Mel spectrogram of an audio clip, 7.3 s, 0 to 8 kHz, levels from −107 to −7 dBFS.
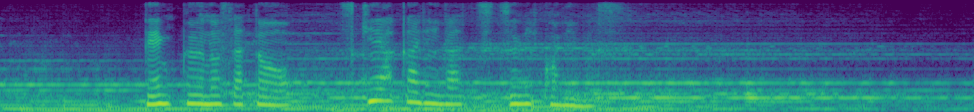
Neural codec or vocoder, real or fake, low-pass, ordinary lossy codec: codec, 16 kHz, 2 kbps, FunCodec, trained on Chinese and English, 25 frames a second; fake; 7.2 kHz; none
